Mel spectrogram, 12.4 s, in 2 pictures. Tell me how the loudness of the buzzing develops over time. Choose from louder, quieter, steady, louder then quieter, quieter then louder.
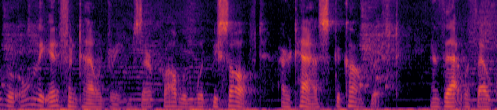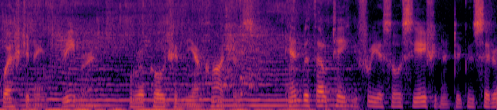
quieter then louder.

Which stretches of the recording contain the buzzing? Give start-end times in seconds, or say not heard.
0.1-10.8.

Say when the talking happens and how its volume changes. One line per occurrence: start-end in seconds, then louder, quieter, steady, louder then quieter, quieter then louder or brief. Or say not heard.
0.0-12.4 steady.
